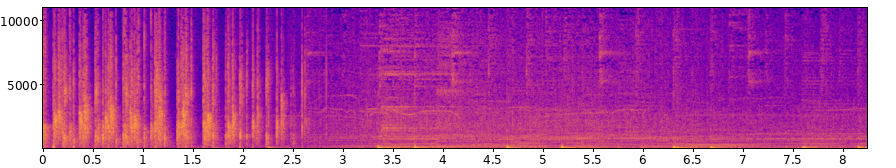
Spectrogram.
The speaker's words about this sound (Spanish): Ah, un aplauso, terminamos el programa.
